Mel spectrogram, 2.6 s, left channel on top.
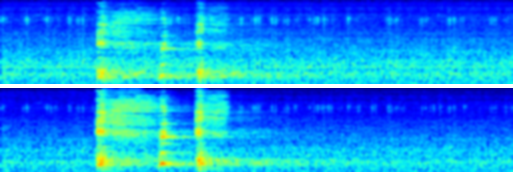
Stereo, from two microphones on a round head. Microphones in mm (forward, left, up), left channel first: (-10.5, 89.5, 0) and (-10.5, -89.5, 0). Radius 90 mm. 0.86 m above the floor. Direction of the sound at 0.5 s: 65° right (ahead or behind).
